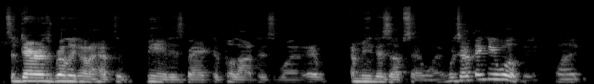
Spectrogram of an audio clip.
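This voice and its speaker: A man's voice: medium pitch, animated, quick pace, a bit bright. A man hosting a sports podcast in casual, chatty, slangy talk. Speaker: podcast host. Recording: voice slightly far from mic.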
